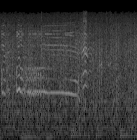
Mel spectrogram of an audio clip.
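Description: Chicken clucks and squawks from Zelda: Ocarina of Time, short pitched game-sound calls rising and falling over a steady background of game music.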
